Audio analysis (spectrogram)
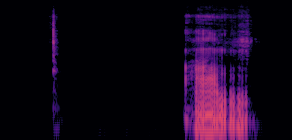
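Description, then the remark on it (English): A single tap, then a brief burst of sheets of paper being rustled and shuffled for about half a second. No one speaks. “I got so much paper.”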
